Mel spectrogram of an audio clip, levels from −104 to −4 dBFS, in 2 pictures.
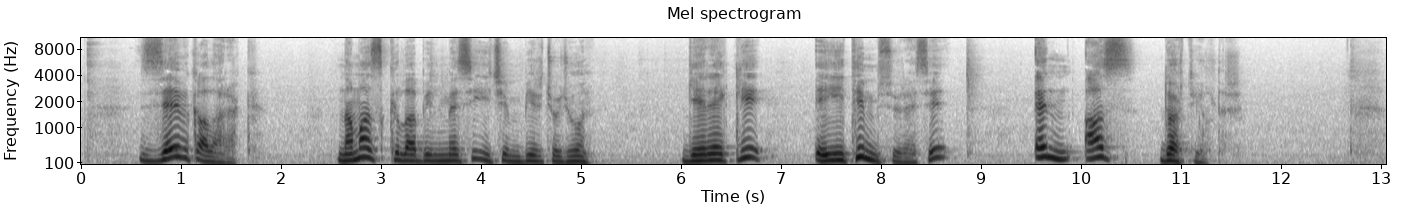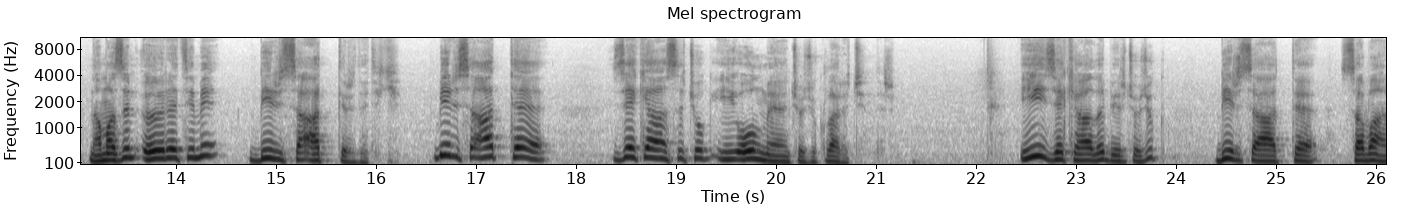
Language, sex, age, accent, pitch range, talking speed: Turkish, male, 60-79, native, 135-205 Hz, 80 wpm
